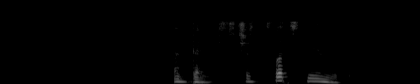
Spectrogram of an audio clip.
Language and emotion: Russian, neutral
